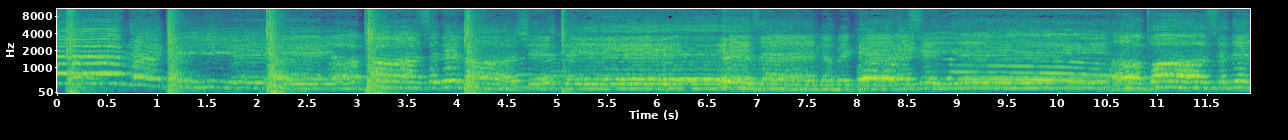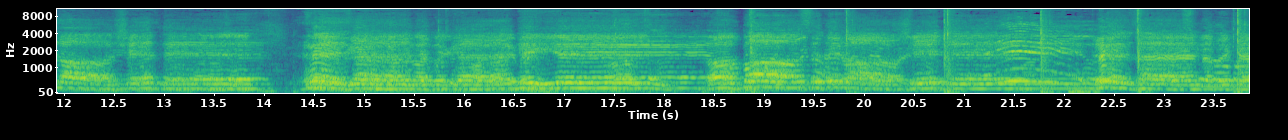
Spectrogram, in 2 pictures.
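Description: Men's voices chanting an Urdu/Punjabi nauha, a Shia lament, in a group. Sharp hand slaps of chest-beating matam keep a regular beat at the start and again near the end.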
